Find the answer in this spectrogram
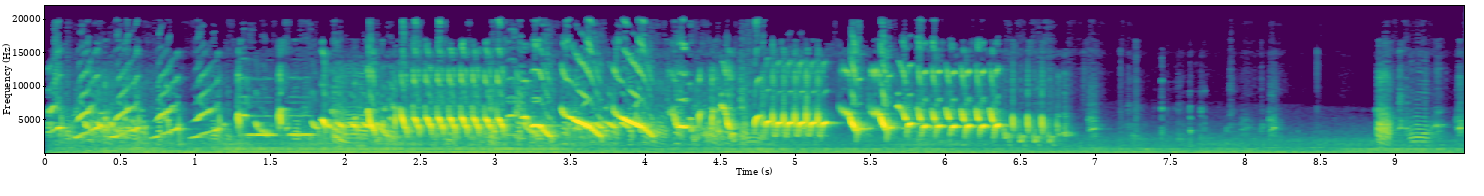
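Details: A Fife canary hen, busy building her nest, sings a fast, bright warble of trills, chips and rolling high notes for about six seconds, then falls quiet apart from one last chirp.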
